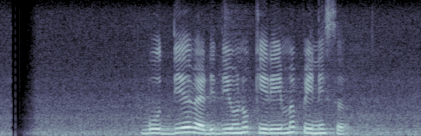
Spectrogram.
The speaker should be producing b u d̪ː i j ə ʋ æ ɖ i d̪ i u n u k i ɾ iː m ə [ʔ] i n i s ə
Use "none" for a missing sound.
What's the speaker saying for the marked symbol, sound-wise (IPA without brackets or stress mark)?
p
